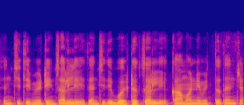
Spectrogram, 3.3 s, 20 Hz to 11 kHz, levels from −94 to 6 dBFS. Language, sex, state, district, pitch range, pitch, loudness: Marathi, male, Maharashtra, Aurangabad, 120-125 Hz, 125 Hz, -17 LUFS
